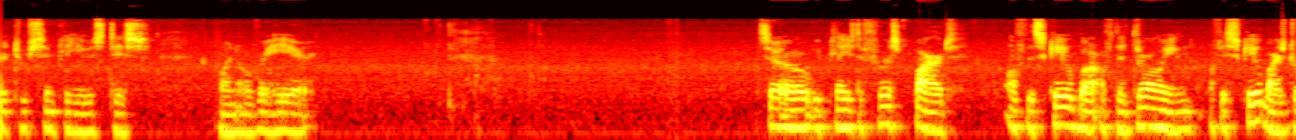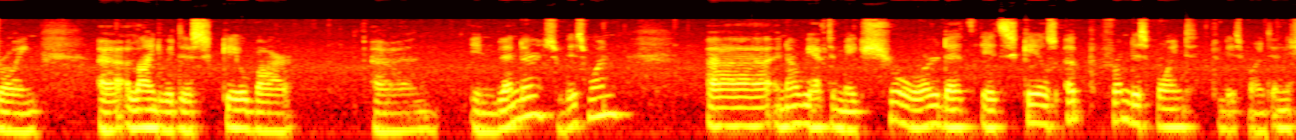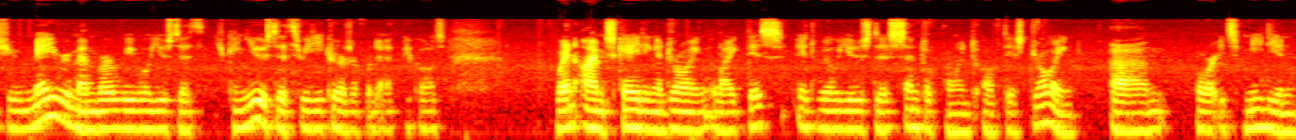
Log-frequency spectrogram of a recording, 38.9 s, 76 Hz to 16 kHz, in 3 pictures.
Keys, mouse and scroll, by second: 4.3 click, 4.6-6.3 scroll up 10, 6.7 g, 8.9 click, 13.6-14.3 scroll down 4, 16.2 scroll down 2, 17.0 scroll up 4, 19.0 scroll down 3, 19.4 scroll up 3, 19.7 scroll down 2, 20.5-21.0 scroll up 5, 21.2-22.2 scroll down 6, 22.6-23.0 scroll up 4, 25.0-25.6 scroll down 3, 25.7 shift+middle click, 26.5-27.0 scroll up 4, 29.7-30.3 scroll down 4, 30.9-31.3 shift+middle drag, 31.6-32.0 scroll down 4, 32.8 s, 34.9 Escape, 36.3-38.8 drag.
